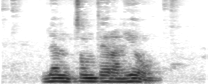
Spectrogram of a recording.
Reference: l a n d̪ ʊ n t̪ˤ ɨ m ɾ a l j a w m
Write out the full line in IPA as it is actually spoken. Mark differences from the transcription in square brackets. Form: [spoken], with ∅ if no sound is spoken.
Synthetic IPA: l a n [t̪] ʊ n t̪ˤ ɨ [∅] ɾ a l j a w m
